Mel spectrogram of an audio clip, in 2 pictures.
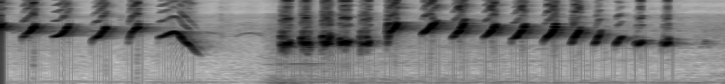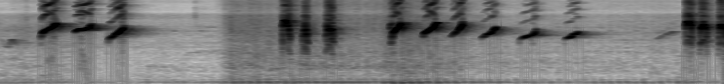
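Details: Lure song of a greater green leafbird meant to rouse birds after moulting: fast cascades of high, downward-slurred whistles, some quickly repeated, with a rushing background noise in the second half.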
